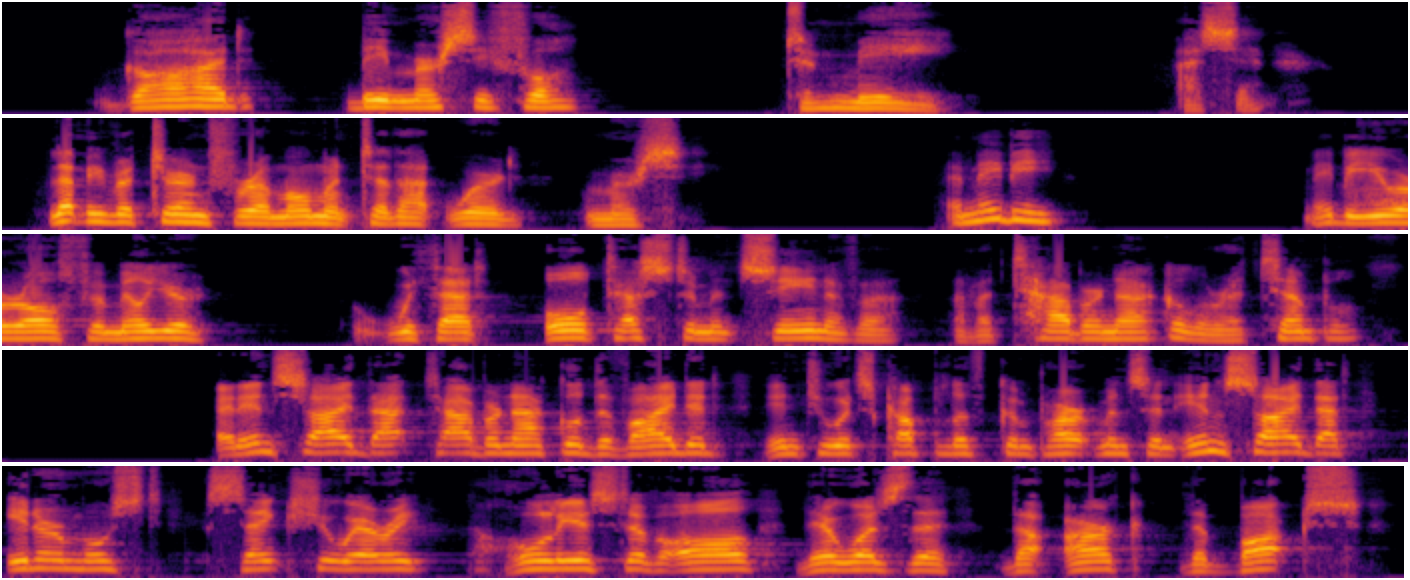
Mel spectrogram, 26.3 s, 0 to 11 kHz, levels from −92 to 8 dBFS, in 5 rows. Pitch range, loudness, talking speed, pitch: 150-190 Hz, -16 LUFS, 145 wpm, 170 Hz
